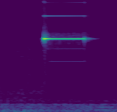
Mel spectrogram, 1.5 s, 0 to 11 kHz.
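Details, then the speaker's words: Loud shrill single-pitch beeps, each about half a second, repeating roughly once a second. A smoke alarm on test keeps beeping continuously, about 16 rounds, before it stops and its light turns off; this is normal test beeping. "This is the only thing that keeps me so flippin' annoyed because literally, like, it just continuously beeps."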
